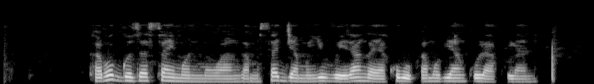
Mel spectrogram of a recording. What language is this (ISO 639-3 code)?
lug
